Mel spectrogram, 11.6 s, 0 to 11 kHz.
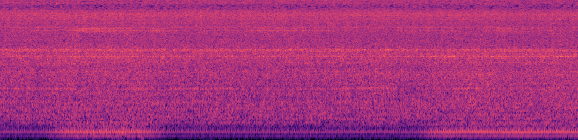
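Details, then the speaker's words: Land Rover Discovery 1 3.9 V8, first start after about 18 months standing, oil pump primed first: fires up almost straight away and idles with a steady, even low rumble, warming until both hoses are hot; normal idle. "it pretty much fired up straight away"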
